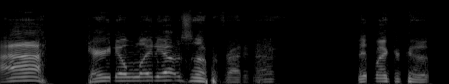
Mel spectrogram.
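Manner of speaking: joking put-on old southern man voice. Acting out an old guy at work telling his weekend: put-on old Southern guy voice. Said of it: "his character of this person that he's channeling".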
